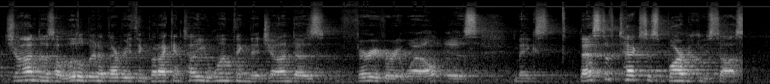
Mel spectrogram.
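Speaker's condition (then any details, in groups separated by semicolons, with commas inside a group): No condition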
